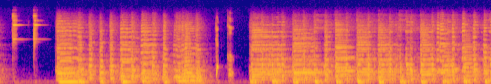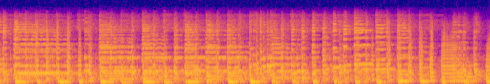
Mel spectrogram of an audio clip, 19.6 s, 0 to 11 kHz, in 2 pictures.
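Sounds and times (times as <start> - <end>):
beer steins and wine glasses clinking: 0.2 - 1.1
loud brassy band playing: 1.1 - 4.1, 5.0 - 19.6.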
